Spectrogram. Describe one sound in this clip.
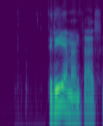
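A young man speaks briefly through an online call.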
